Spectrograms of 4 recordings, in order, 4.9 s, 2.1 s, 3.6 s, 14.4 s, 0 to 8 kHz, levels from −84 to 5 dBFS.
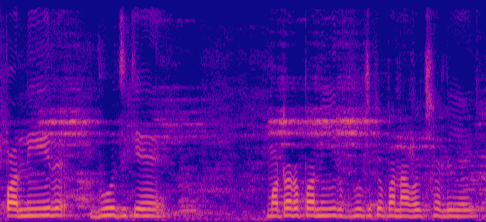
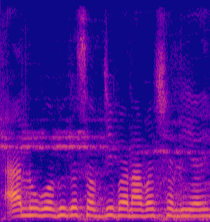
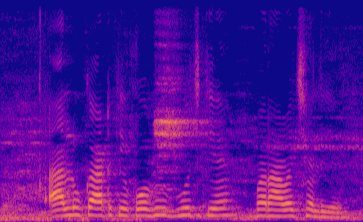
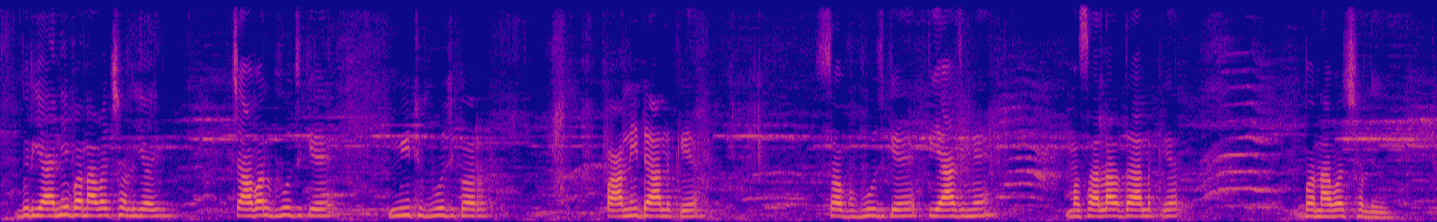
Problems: background conversations at intervals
